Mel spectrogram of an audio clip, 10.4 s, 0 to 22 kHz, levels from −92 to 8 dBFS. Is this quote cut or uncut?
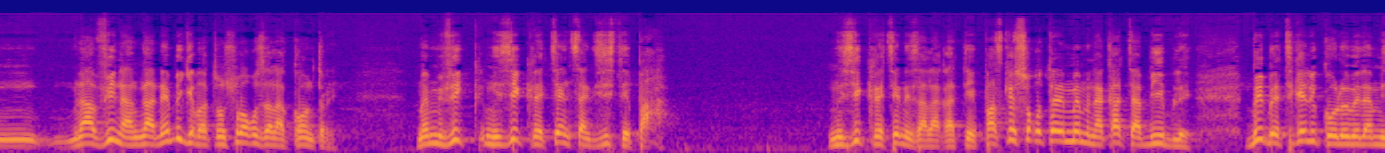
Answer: uncut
